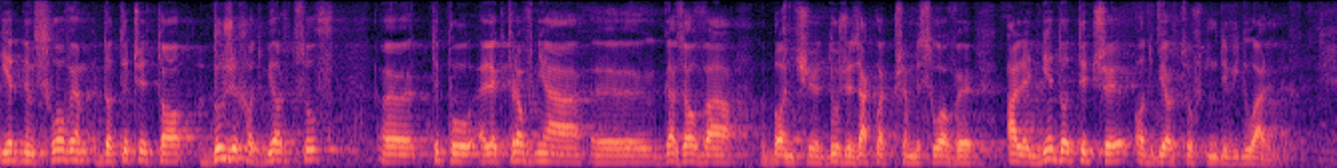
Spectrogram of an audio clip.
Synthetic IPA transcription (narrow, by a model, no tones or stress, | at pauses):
jɛd̪̚nɘmswɔvɛmd̪ɔt̪ɘt͡ʂɘt̪ɔd̪uʐɘxɔd̪bʲjɔɾt̪suf | t̪ɘpuɛlɛkt̪ɾɔvɲa | ɡazɔva | bɔɲd͡ʑd̪uʐɘzakwat̪̚pʂɛmɘswɔvɘ | alɛɲɛd̪ɔt̪ɘt͡ʂɘɔd̪bʲjɔɾt̪sufind̪ɘvʲid̪ua̰lnɘ̰x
